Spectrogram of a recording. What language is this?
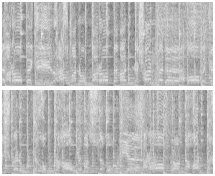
Persian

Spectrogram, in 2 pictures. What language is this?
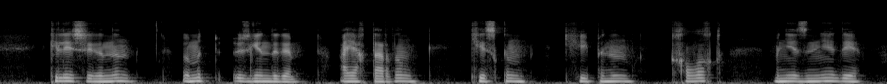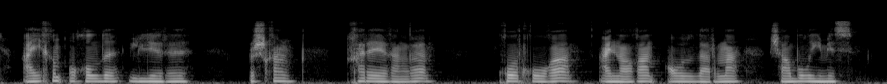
Kazakh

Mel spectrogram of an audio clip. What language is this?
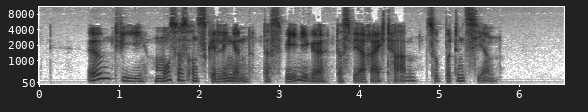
German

